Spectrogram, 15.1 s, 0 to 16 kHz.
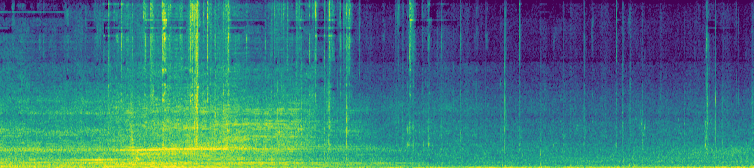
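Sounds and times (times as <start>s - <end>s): aircraft engine drone: 0.0s - 8.5s
small clicks: 13.9s - 14.9s.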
